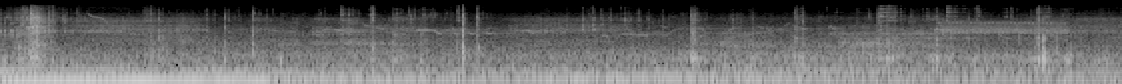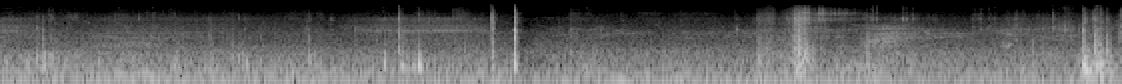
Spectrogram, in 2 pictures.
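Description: Plastic tackle box and hard lures clicking and knocking as they are handled. A low motor drone is loudest in the first couple of seconds and fades away over the next few.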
